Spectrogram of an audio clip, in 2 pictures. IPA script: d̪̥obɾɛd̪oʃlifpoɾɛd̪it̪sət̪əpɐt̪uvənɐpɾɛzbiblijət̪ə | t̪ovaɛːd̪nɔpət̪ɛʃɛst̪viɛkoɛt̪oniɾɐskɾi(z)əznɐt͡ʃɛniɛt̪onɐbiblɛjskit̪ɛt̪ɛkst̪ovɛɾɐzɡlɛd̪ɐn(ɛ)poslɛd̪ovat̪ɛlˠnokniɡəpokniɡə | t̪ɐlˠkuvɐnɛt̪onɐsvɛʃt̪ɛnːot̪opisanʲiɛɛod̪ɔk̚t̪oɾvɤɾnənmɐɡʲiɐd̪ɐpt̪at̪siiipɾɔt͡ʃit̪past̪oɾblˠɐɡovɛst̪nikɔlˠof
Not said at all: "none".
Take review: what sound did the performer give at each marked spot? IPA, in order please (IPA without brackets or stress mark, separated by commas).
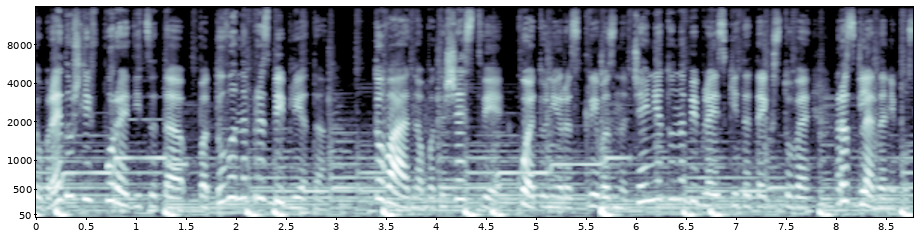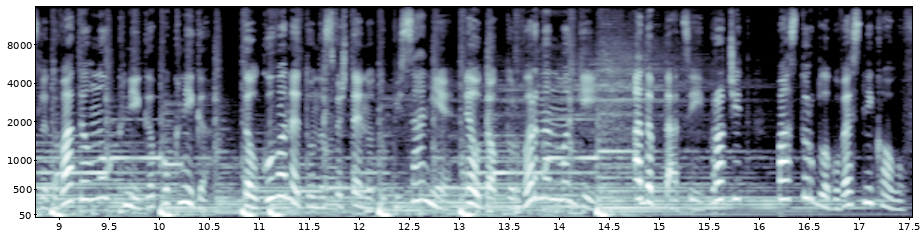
v, i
